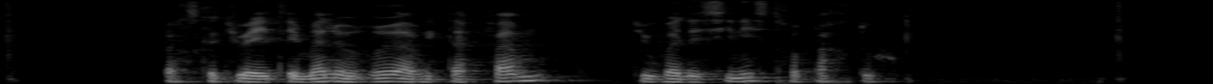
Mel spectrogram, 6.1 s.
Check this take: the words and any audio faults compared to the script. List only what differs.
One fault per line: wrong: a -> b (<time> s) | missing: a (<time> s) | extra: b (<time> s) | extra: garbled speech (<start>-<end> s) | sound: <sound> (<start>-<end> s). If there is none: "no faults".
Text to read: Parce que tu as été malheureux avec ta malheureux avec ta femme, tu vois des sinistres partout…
missing: malheureux avec ta (2.4 s)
